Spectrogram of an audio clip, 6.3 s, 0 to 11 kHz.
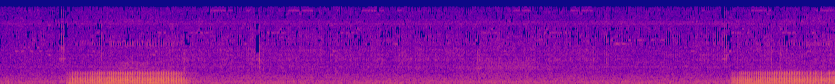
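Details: Sleeping small female dog, 13 pounds, snoring loudly: a rough, rattling inhaled snore near a second long, a quiet pause, then another starting about five seconds later, against constant low room hum.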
